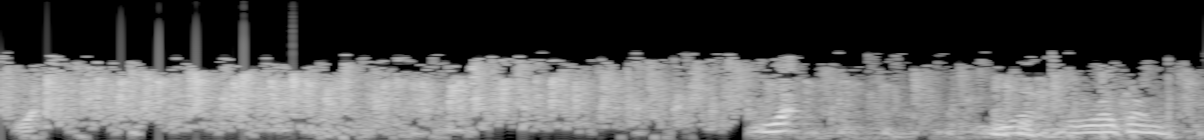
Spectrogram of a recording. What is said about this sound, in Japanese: どうぞ拍手で歓迎してください。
